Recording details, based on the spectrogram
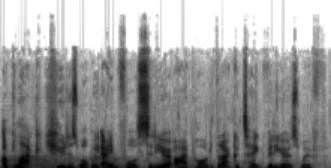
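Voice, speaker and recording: A woman's voice: medium pitch, normal speed, close to an everyday voice. A woman voicing a gushing, melodramatic teenage goth girl vampire, narrating parody fan fiction in an over-the-top dramatic way. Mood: scheming, excited. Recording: loud music behind the voice.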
